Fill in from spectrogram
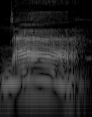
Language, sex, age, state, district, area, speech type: Odia, male, 45-60, Odisha, Balasore, rural, read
